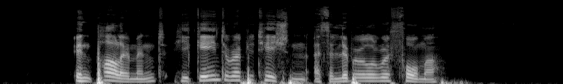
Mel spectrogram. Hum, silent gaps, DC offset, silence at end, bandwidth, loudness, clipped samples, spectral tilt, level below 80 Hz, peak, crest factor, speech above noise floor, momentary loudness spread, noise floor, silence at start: none; none; under 0.1%; 1 s; 14.5 kHz; -19 LUFS; under 0.1%; -6.5 dB/octave; -24 dBFS; 0 dBFS; 18 dB; 55 dB; 13 LU; -73 dBFS; 0.75 s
